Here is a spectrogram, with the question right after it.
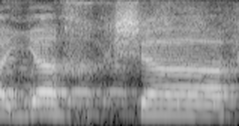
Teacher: خو حلق سے ادا ہوگا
